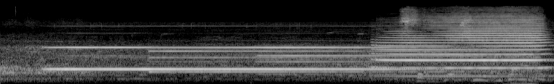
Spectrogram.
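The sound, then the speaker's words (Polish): A weekend train pulls in at platform one, track one, of Waliły station, with a long steady horn-like tone that swells into a loud, high metallic squeal of brakes near the end. No voices. “Podróżnik pociągu weekendowego na stacji Waliły.”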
